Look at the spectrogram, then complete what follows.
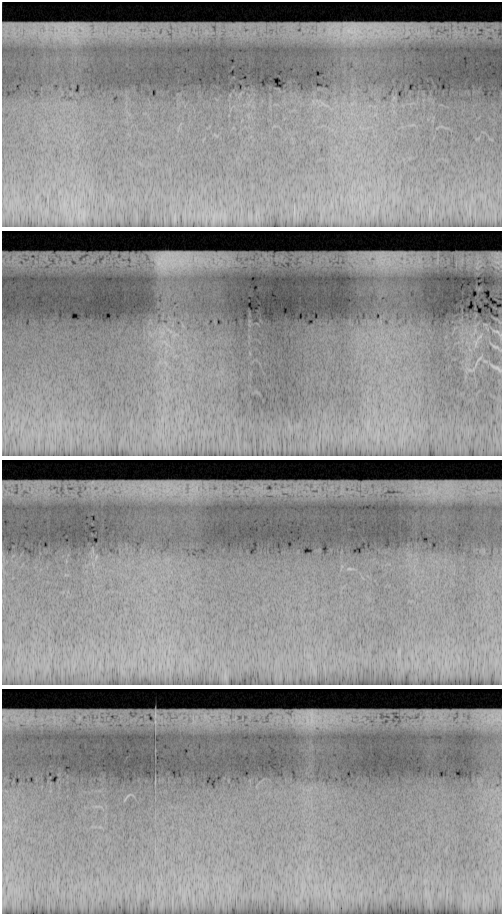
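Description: Ocean surf breaking and washing up a sandy beach, swelling and easing every few seconds, with wind buffeting the microphone. Faint high bird calls come through now and then.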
